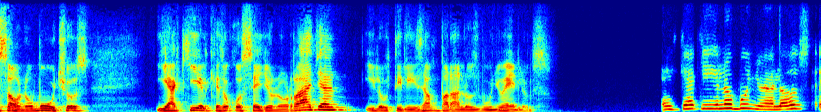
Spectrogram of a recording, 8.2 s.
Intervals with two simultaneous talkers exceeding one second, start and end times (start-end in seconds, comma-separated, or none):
none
